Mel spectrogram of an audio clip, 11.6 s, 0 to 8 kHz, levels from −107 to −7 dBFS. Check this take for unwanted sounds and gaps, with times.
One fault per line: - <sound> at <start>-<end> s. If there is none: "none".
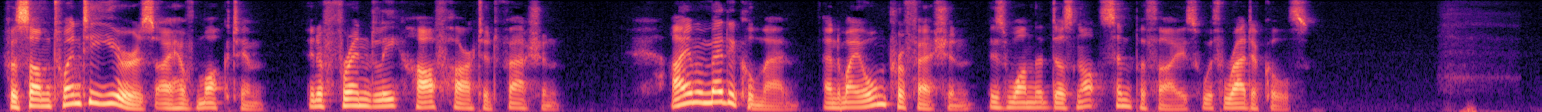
- breath at 10.8-11.4 s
